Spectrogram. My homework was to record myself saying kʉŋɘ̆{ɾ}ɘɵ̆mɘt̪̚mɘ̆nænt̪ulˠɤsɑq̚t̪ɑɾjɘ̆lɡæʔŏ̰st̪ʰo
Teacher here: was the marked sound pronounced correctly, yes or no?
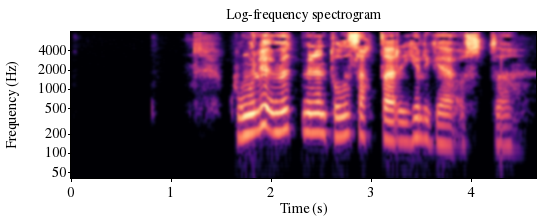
no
